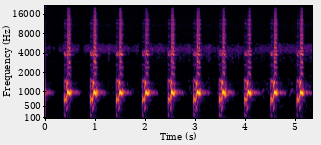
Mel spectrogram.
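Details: Trapping lure of a White-breasted waterhen calling, a loud hoarse honk repeated in a very regular series roughly every half second, each note sliding up and down, no other sounds.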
